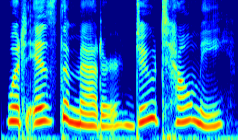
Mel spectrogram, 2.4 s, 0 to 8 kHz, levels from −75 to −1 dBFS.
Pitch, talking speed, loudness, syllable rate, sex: 250 Hz, 150 wpm, -17 LUFS, 3.7 syllables/s, female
